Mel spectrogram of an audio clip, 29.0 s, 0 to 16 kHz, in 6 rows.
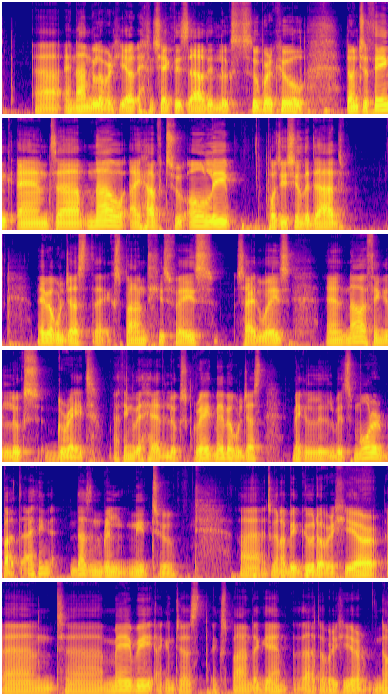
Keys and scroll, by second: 3.4 super+space, 7.8 space, 22.4 Right, 22.7 Down, 23.1 Right.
